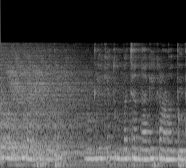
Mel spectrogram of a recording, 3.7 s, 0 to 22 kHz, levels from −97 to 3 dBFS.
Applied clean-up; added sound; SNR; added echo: none; Gong; 7 dB; reverberation time 1.0 s.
